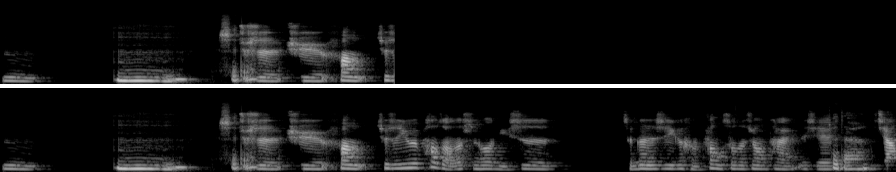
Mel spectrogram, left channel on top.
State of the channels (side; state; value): left; drops out; at 4.0 s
